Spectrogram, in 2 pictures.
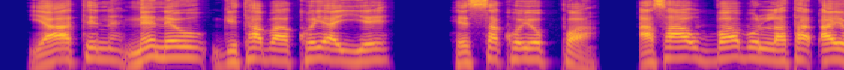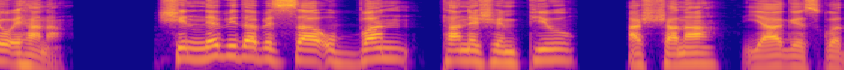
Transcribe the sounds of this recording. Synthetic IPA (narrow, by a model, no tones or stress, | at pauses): jaːt̪inːɛnɛwɡɪt̪ɐbaːkɔjɐjːɛ | hɛsːɐkɔjɔpːa̰ | ʔɐsaːʊbːaːbɔlːɐt̪ɐᶑɐjɔɛɦɐ̰nɐ̰ | ʃɪnːɛbɪd̪ɐbɛsːaːʊbːɐnt̪ɐnɛʃ̬ɛmpːɪjʊ | ɐʃːɐnɐjaːɡe̞ːsɡɔd̪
